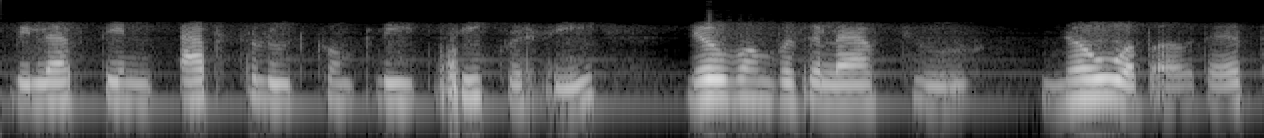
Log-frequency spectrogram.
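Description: Over a tinny, narrow telephone line, an older woman who grew up in Hungary and Canada recounts personal history. She is a native Hungarian speaker with a medium-pitched voice, answering as an interview guest. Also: husky. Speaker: interview guest, mental health counselor.

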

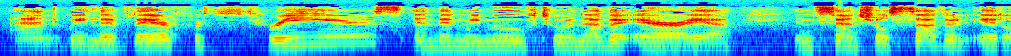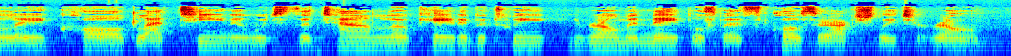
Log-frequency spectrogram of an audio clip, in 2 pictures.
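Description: A woman in her sixties speaks over a video call, her voice very bright and sharp-edged. She answers in a measured, articulate way, stringing details into long lists. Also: sits low, a little hiss or hum, low-quality recording. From United States. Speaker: interviewee. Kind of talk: casual interview answers.

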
